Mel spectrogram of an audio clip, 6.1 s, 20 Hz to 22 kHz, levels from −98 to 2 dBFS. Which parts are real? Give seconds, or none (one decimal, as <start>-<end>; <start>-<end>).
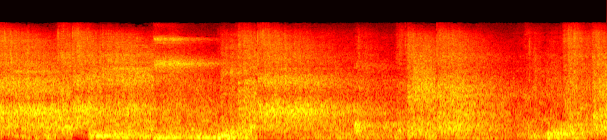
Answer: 0.0-5.1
